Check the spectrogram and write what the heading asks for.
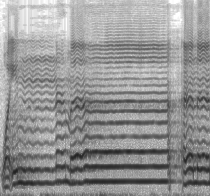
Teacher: الف مدہ کے بعد نیکسٹ کلمہ میں حمزہ آ رہا ہے تو آپ نے مد کرنی ہے، مد جائز 3 سے 4 سیکنڈ ایکسٹرا آپ نے مد کرنی ہے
